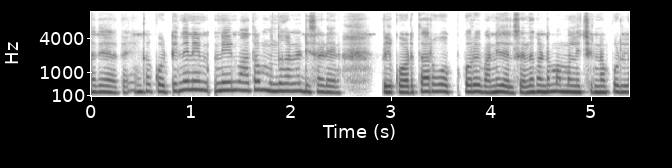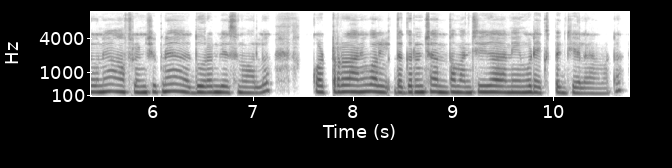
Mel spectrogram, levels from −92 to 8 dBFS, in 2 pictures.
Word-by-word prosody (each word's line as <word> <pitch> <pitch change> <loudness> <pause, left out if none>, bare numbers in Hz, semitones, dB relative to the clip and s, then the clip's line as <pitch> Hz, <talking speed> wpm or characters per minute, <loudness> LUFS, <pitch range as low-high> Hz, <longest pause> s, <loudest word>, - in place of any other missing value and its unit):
అదే 250 0 0
అదే. 230 +1 -11
ఇంక 260 +2 -1
కొట్టింది. 290 +5 -1
నేను 335 -2 -1
నేను 320 0 +1
మాత్రం 330 +2 -2
ముందుగానే 290 0 0
డిసైడయ్యా. 245 -3 -2 0.4
వీళ్ళు 240 -1 +2
కొడతారు, 245 +3 0
ఒప్పుకోరు 260 +1 -1
ఇవన్నీ 240 +2 +3
తెలుసు. 230 -1 -1
ఎందుకంటే 255 +1 +3
మమ్మల్ని 255 -2 +4
చిన్నప్పడులోనే 245 +1 +1
ఆ - - +2
ఫ్రెండ్షిప్‌నే 250 +3 0 0.2
దూరం 240 0 +2
జేసిన 235 0 -2
వాళ్ళు. 225 +7 -5 0.5
కొట్టరు 255 +1 0
అని 250 +1 +2
వాళ్ళ 250 -2 +2
దగ్గర 240 +1 0
నుంచి 250 +1 +3
అంత 240 0 +2
మంచిగా 245 +1 +1
నేను 230 0 +2
గూడా 230 -2 +1
ఎక్స్‌పెక్ట్ 215 0 -5
జేయలే 205 -1 -5
అనమాట. 200 +6 -14
245 Hz, 190 wpm, -28 LUFS, 235-260 Hz, 0.5 s, మమ్మల్ని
